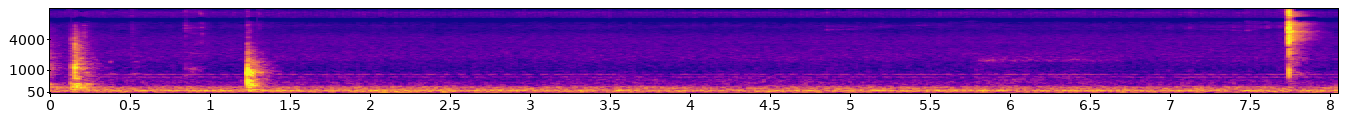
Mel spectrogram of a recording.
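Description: Kitchen scissors picked up from a tray and snipping into a leathery ball python egg: a few sharp clicks at the start, one about a second in and one near the end, over a steady low room hum.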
